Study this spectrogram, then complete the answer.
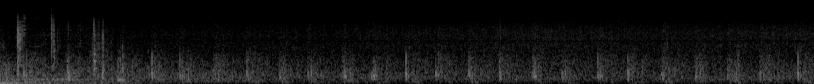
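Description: Footsteps thud quickly and evenly on a dirt path.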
